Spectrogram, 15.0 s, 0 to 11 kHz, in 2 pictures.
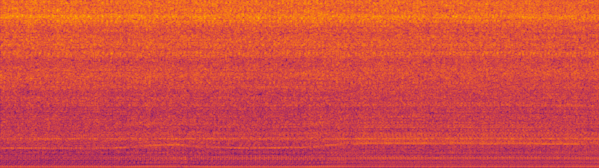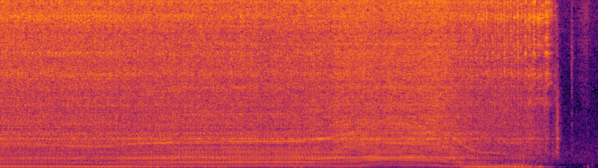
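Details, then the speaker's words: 1985 Honda VF700S Sabre V4 after carburetor cleaning, first run in a long time; steady even idle with smooth rev blips and clean return, running well though idle still needs dialing in. "well that's a pretty good start um probably just need to do that for a while and get the valves seated back in and everything"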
